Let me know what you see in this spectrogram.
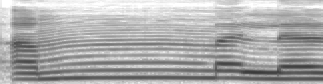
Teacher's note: அந்த மீமுக்கு மேல சத்து வந்ததுனால நம்ம என்ன செய்யணும் இந்த மீமை நல்லா அழுத்தி உச்சரிக்கணும் அம்மல்ல அதே மாதிரி சத்து செய்யப்பட்ட எழுத்துக்கு முன்னாடி உள்ள எழுத்துல ஹரக்கத்துகள் இல்ல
